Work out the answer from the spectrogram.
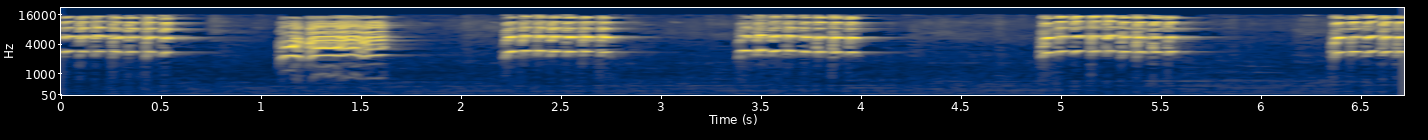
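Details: Actively singing cucak cungkok bulbul, kapas tembak fill with sharp tembakan: five shrill high bursts about a second apart, each a fast trilled or buzzy phrase, one harsher and denser, separated by near silence over a faint low hum.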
